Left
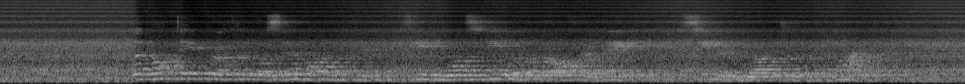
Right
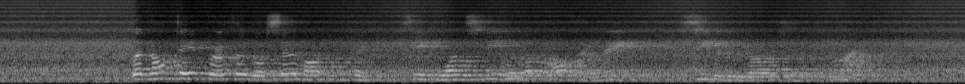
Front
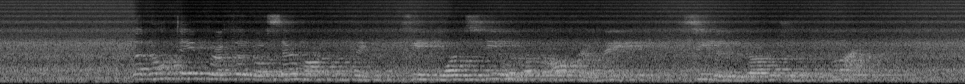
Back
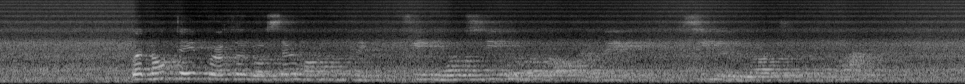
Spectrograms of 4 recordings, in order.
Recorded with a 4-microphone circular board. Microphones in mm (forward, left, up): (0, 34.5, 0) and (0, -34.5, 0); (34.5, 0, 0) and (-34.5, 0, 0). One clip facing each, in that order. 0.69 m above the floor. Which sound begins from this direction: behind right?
A woman speaking, at 1.3 s.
